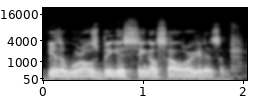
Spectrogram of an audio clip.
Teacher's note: the L is pronounced with a dark L where the middle of the tongue is raised towards the pallette creating that throaty sound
